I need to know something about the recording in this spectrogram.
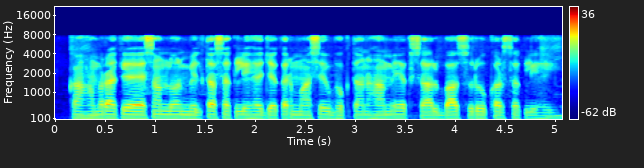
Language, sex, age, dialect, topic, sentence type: Magahi, male, 36-40, Southern, banking, question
